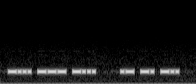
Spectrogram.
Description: Morse code, heard as a keyed tone, about 46 wpm, 600 Hz. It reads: BOB AND
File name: archived / CRSnet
